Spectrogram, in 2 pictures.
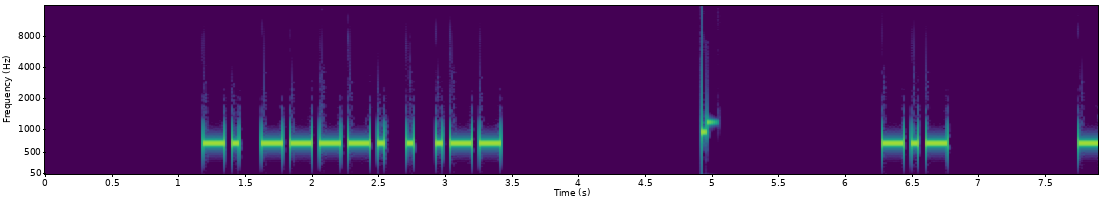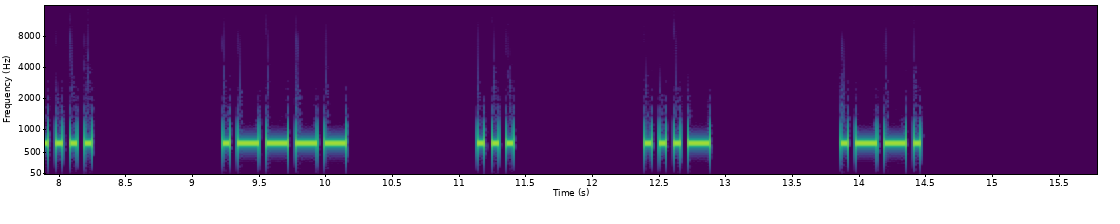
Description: Morse code, heard as a keyed tone, about 22 wpm, spaced as for 10 wpm, 700 Hz. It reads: N9EW KB1SVP
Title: USA Call Signs - 6x Character Spacing - 22wpm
